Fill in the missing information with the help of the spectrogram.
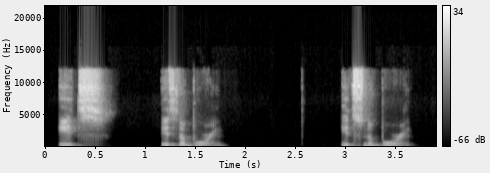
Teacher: la T absorbe a la B, entonces se convierte como si dijéramos aquí una P. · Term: asimilación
